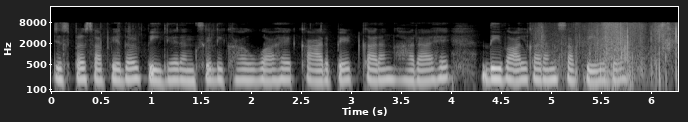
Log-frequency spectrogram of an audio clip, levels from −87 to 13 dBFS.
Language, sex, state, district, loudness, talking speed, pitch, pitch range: Hindi, female, Chhattisgarh, Kabirdham, -17 LUFS, 190 wpm, 185 Hz, 175-190 Hz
